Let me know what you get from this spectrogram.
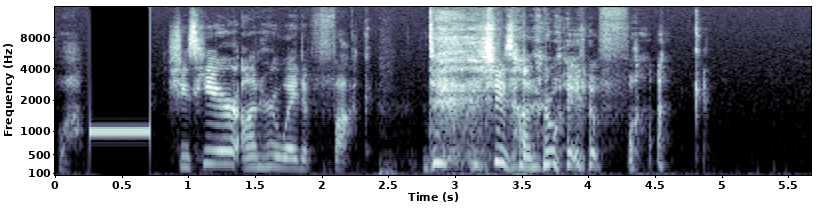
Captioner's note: laughter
